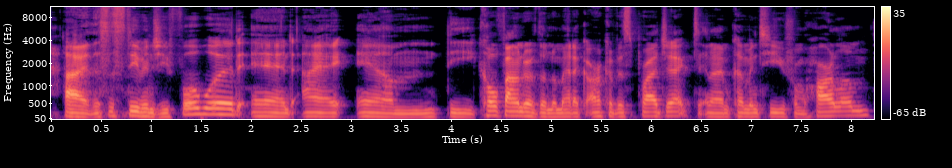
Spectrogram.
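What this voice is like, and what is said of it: Congested, sick-sounding voice. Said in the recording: “I have a cold, I'm sure you can hear it.”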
